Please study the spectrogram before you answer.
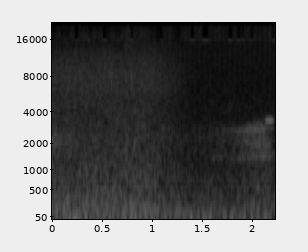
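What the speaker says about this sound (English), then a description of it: "Ooh, we got some rain." Rain in Farming Simulator 25, a faint, even hiss of falling drops in a steady wash with no talking.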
